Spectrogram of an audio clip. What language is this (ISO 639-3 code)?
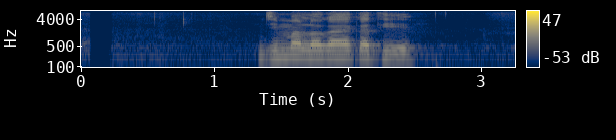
nep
